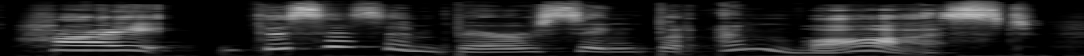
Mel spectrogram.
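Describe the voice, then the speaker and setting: A woman voicing a polite, bright teenage girl detective in an audiobook. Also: high-pitched, wildly swooping pitch, measured pace, pitched above the performer's own voice, full character voice. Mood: polite cheerful.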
